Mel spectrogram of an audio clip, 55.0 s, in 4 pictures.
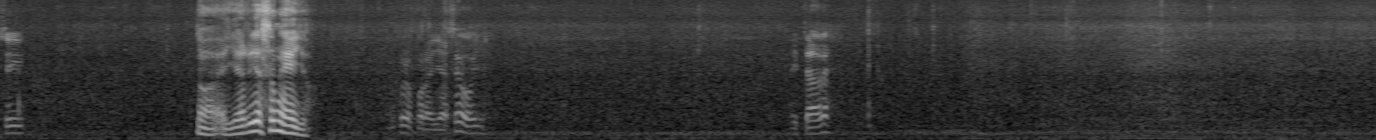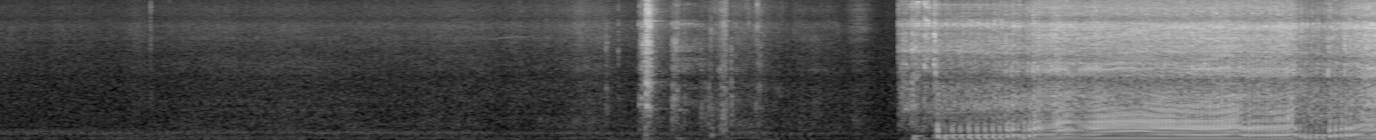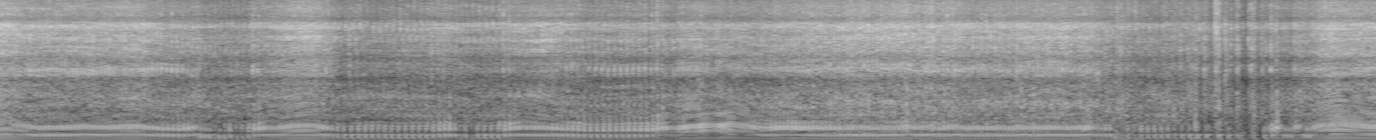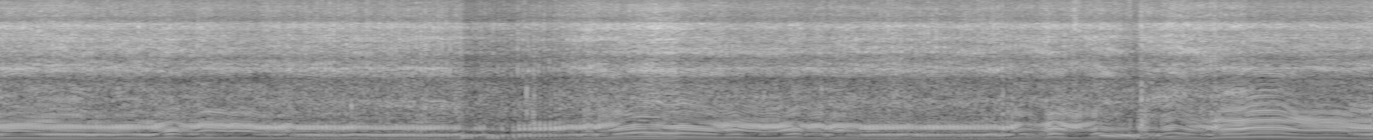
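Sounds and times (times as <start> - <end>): dirt bike engine revving: 22.8 - 55.0.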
